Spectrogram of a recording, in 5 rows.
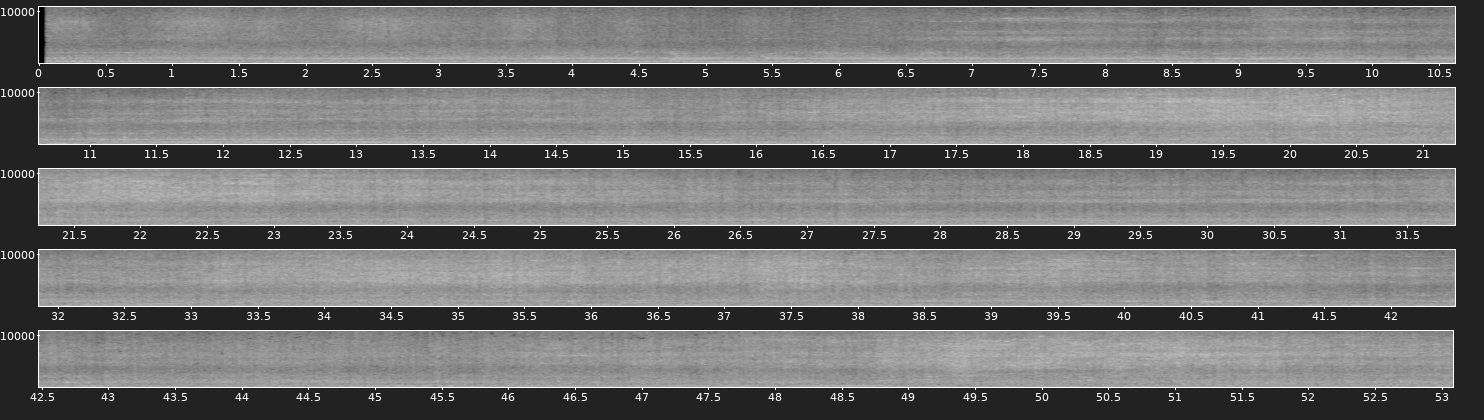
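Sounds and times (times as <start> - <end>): steady whine: 0.0 - 53.0
train passing rumble: 0.0 - 53.0.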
